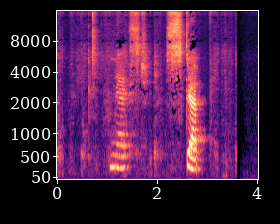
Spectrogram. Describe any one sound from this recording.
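A young girl speaks up close.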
